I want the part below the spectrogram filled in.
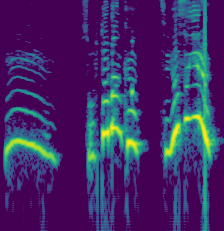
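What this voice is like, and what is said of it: Mouse character voice. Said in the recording (Japanese): “ネズミさんの声で”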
